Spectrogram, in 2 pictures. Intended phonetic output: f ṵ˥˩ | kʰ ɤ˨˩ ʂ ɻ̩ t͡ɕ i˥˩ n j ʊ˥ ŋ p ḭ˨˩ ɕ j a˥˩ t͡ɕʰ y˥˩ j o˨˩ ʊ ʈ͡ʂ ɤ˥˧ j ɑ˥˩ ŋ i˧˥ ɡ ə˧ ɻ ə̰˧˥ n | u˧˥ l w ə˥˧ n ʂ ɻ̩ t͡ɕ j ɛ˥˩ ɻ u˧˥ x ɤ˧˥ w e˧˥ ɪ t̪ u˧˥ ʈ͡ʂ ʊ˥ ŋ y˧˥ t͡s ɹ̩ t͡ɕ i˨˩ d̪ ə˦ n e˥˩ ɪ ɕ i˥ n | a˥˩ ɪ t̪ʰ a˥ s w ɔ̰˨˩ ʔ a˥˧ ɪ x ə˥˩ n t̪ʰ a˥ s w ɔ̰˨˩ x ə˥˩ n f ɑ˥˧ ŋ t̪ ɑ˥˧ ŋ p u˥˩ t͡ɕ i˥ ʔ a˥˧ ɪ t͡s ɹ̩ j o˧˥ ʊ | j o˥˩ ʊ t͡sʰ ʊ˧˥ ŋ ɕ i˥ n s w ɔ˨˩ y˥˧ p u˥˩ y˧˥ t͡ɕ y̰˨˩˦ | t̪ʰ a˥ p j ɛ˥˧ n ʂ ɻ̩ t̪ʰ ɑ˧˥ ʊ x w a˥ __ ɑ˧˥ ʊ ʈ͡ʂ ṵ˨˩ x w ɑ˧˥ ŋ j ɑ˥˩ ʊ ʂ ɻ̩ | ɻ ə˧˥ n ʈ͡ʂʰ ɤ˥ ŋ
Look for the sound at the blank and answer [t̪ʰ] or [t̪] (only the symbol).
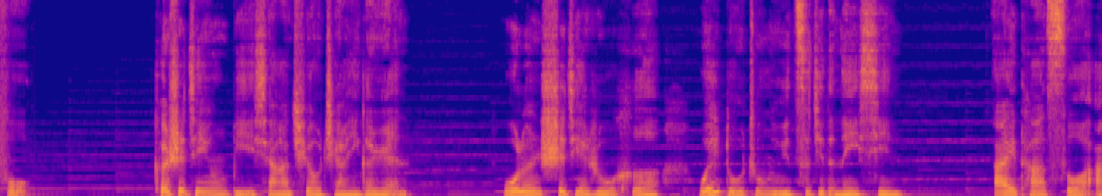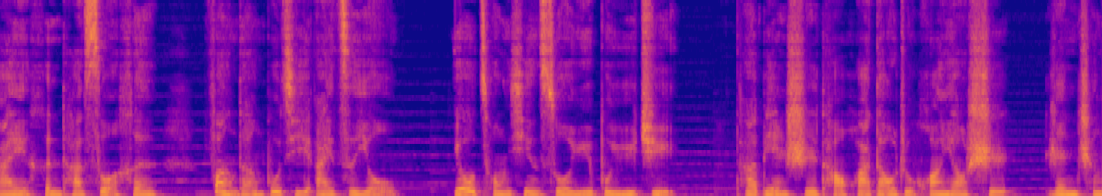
t̪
